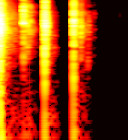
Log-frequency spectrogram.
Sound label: Drop Ballpoint Pen On Concrete; The Sound Pack Tree; Dropping Things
